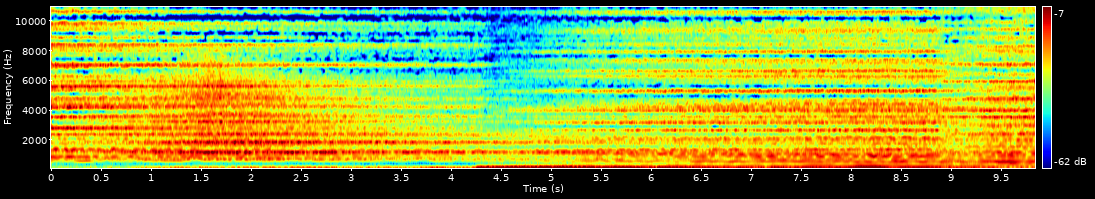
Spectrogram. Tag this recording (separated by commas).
Music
